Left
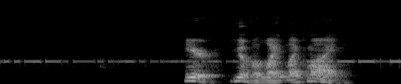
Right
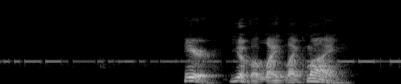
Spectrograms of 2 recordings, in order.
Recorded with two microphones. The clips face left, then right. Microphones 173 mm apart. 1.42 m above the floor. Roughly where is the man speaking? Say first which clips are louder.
Right 6 dB; right.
